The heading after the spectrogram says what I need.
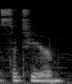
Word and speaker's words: Cettire: You pronounce it Cetire.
